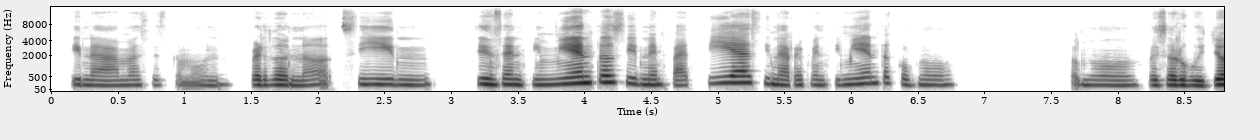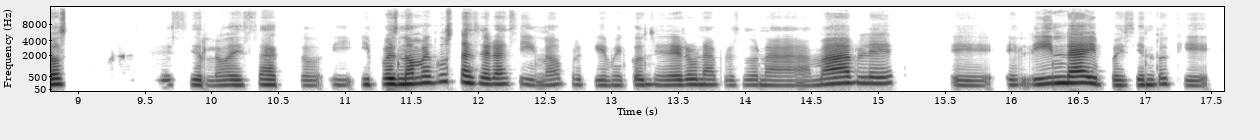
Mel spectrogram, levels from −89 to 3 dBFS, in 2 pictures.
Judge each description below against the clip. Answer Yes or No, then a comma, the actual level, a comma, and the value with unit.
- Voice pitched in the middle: No, high, 195 Hz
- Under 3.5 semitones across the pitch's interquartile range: Yes, average, 2.8 semitones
